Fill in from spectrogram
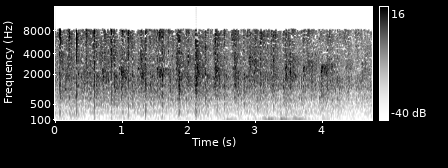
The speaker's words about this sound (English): Anyone who's a veteran who has served, just want to give you some applause.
